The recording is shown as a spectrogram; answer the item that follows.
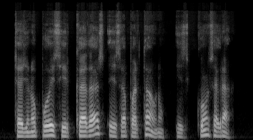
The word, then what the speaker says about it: Kadash: Entonces no significa, o sea, yo no puedo decir Kadash es apartado, no, es consagrar o Kadesh, ¿ve?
